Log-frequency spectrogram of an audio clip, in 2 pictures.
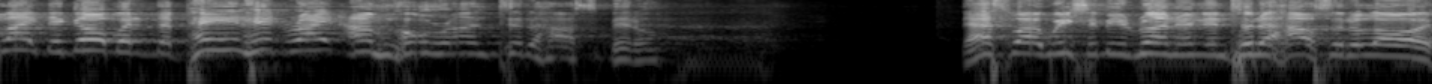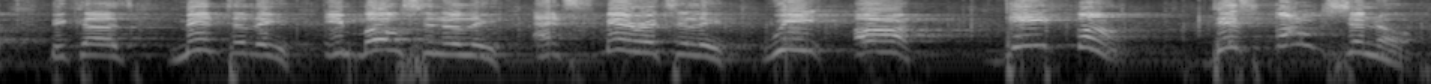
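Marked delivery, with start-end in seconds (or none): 4.8-14.2 climbing louder word by word into a shout; building sermon. Acted. Pastor telling the church everyone is dysfunctional, building to a shout. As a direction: build it up until you shout the last line.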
